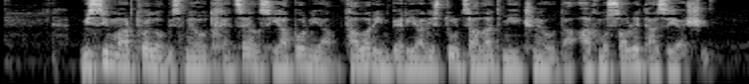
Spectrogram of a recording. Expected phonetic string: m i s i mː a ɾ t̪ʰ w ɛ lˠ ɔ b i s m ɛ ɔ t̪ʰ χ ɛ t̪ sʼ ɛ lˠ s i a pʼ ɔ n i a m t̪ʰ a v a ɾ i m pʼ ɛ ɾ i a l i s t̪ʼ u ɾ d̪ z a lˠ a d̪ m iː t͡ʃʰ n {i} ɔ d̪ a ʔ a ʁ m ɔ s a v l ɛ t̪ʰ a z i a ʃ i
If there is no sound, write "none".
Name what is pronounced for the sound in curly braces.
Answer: ɛ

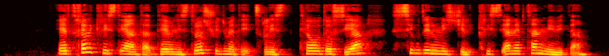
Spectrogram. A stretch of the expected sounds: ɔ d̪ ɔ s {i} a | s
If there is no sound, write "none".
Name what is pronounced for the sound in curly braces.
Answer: i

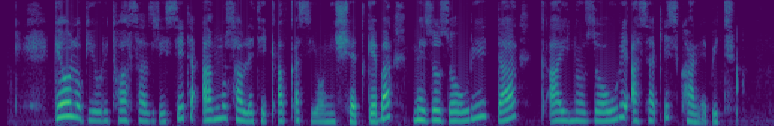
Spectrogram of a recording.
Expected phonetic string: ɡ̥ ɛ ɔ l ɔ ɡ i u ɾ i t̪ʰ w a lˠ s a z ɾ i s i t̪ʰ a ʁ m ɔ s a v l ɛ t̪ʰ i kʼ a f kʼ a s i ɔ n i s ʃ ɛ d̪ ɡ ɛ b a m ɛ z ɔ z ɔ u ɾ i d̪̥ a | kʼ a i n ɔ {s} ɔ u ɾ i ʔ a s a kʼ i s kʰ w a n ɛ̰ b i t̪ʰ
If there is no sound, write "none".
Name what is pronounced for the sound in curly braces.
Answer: z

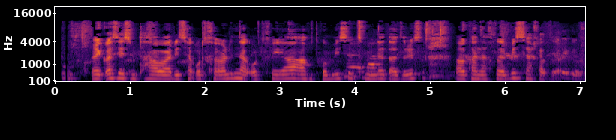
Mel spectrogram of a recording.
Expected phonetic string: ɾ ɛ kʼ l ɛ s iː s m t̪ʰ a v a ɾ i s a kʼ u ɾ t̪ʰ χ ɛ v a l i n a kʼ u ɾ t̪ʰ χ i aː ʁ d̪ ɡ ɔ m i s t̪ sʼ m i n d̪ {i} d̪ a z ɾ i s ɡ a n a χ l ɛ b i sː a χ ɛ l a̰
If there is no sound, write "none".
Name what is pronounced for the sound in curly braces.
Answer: a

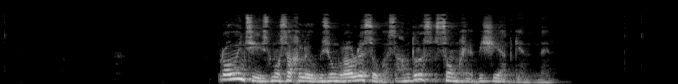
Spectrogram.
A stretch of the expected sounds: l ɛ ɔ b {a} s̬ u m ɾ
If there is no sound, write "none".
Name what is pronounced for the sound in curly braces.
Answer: i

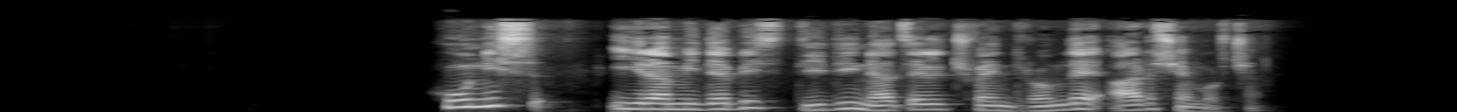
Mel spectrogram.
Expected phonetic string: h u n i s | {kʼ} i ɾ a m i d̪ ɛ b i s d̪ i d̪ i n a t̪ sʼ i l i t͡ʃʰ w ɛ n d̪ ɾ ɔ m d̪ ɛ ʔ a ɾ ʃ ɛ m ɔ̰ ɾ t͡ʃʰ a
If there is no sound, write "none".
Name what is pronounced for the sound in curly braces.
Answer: pʼ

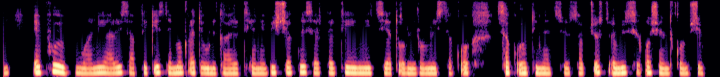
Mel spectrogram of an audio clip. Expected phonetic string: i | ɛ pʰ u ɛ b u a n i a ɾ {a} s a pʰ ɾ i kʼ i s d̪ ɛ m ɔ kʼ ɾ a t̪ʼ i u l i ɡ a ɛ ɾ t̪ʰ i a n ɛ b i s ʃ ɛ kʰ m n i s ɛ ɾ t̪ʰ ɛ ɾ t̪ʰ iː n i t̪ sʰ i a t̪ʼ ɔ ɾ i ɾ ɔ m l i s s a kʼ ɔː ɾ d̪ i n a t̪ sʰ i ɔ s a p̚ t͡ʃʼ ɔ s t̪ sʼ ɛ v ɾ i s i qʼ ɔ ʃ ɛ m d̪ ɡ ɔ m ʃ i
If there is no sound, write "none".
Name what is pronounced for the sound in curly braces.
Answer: i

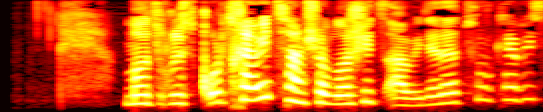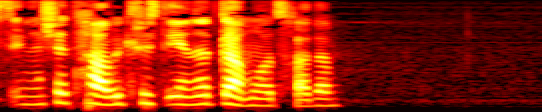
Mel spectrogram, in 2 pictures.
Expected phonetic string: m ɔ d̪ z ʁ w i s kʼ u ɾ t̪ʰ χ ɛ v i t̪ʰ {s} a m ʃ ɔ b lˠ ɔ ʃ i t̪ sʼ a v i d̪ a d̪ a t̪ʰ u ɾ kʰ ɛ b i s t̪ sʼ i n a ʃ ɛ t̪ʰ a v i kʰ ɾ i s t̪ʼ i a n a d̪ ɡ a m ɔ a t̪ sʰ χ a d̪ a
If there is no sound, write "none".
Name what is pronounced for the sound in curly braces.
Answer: s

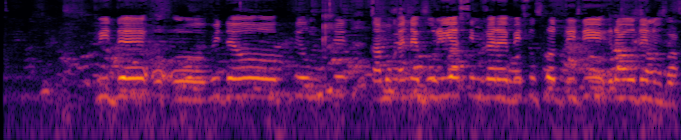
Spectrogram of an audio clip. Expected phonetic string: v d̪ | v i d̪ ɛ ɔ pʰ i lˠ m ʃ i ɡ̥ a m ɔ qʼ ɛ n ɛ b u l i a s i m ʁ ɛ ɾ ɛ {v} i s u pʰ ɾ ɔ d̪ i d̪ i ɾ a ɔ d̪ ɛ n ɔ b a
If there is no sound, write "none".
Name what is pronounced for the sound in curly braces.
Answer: b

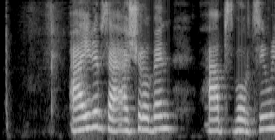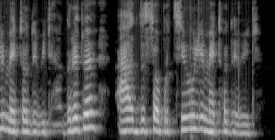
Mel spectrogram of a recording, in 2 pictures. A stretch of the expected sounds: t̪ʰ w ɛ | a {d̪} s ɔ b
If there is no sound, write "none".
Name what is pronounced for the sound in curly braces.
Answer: d̪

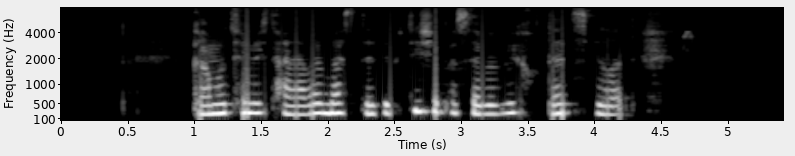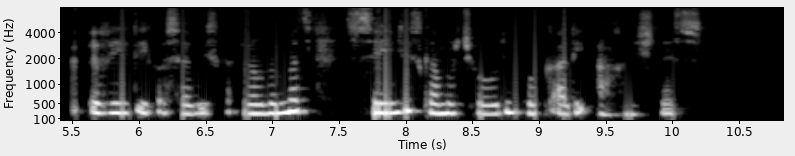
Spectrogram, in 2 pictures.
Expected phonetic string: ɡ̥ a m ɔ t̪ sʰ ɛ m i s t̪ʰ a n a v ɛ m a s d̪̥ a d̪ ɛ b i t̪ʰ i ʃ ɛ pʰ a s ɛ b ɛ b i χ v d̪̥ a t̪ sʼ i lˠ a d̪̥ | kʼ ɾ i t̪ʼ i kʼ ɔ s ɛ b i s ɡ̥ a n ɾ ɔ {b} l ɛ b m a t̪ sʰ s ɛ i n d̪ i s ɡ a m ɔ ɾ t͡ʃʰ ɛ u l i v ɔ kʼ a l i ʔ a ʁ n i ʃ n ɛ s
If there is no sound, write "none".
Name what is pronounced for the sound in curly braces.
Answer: m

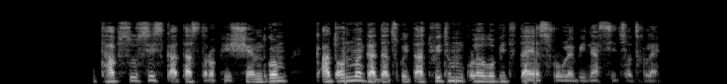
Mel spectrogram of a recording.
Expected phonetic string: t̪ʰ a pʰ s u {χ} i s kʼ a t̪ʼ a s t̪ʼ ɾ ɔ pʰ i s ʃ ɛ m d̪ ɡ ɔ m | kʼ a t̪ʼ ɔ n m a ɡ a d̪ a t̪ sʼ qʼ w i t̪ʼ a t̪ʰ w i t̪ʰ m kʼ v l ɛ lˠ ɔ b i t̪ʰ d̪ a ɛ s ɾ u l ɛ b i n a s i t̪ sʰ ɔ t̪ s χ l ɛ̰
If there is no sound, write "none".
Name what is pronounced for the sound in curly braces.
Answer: s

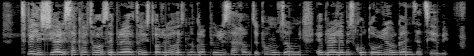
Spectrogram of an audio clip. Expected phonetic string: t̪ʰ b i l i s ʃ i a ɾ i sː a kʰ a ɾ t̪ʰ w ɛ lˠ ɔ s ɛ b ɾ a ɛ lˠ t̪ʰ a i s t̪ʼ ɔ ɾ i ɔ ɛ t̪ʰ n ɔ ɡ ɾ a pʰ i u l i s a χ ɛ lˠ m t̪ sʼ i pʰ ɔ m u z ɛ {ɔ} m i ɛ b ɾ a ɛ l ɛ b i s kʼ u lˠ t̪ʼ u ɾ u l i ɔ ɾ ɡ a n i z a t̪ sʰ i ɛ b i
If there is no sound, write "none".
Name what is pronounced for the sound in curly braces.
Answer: u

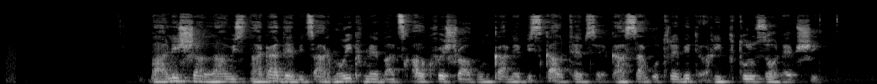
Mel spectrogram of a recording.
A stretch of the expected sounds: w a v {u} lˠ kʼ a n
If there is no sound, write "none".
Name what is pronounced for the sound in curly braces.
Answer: u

